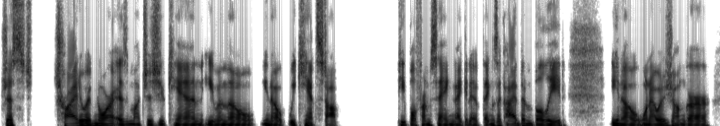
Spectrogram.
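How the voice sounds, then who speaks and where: Man, young adult, low smooth voice, flat delivery, soft-spoken, dry close sound. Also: moderate pace, no room sound. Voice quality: soft, somewhat feminine voice. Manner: soft-spoken, relaxed, many fillers like "you know" and "like". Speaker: podcast guest, content creator. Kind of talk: casual conversational interview.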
